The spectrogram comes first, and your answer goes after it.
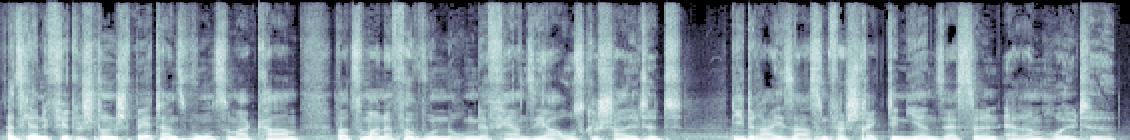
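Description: A man's voice: medium pitch, a little fast, soft background music. A man reading his own humorous story in a dry, ironic tone, then talking in a radio interview.

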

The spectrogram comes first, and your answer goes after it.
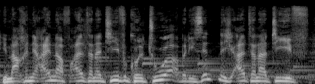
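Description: A man voicing his own misanthropic, hot-tempered alter ego, ranting and sneering over soft piano music. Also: fairly high pitch, fast talker, lightly acted. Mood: ranting scornful.

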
